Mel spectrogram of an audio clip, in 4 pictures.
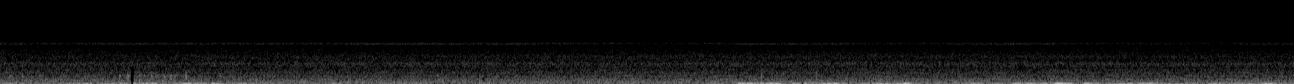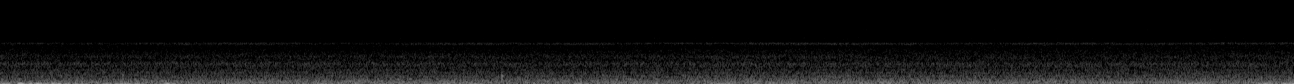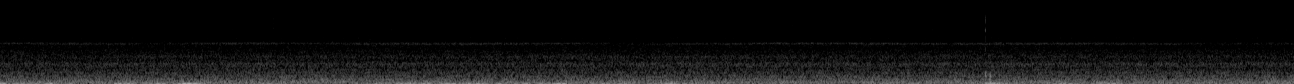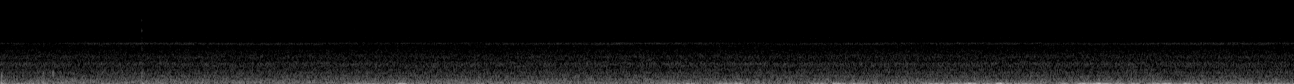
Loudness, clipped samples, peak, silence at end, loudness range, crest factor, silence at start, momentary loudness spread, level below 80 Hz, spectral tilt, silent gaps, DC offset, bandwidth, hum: -46 LUFS; under 0.1%; -16 dBFS; 0 s; 2 LU; 22 dB; 0 s; 3 LU; -42 dBFS; -7 dB/octave; none; under 0.1%; 9 kHz; none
